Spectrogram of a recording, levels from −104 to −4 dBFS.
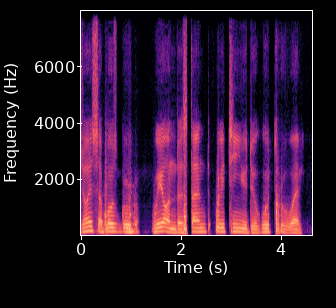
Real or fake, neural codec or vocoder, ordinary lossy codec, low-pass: fake; codec, 16 kHz, 0.9 kbps, LongCat-Audio-Codec; none; none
